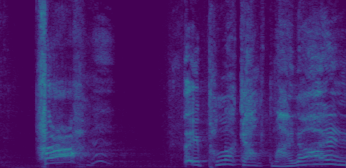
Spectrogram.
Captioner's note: gasps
